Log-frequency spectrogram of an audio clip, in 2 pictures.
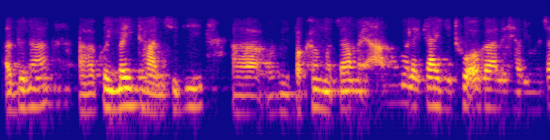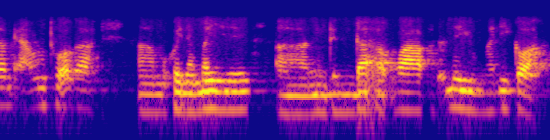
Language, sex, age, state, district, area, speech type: Manipuri, male, 45-60, Manipur, Imphal East, urban, conversation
